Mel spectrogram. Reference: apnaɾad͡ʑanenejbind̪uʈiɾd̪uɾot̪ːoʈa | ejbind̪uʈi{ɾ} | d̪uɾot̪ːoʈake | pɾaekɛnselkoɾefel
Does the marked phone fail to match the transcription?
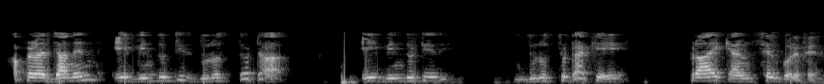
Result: no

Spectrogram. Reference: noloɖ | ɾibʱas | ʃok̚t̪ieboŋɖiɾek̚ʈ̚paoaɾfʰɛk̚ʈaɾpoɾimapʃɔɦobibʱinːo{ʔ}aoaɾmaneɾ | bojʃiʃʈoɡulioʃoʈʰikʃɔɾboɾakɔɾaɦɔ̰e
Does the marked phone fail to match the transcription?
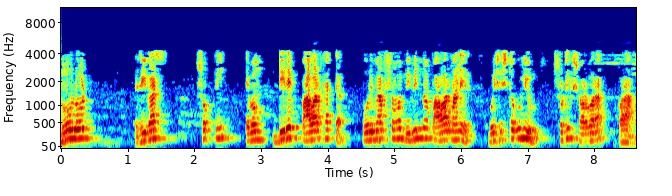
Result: yes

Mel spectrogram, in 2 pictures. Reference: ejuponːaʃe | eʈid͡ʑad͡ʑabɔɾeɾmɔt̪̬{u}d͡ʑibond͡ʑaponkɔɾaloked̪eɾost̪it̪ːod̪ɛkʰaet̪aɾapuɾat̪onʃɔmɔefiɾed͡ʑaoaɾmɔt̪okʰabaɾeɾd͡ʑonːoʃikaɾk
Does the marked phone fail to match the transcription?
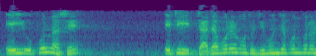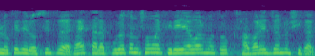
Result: yes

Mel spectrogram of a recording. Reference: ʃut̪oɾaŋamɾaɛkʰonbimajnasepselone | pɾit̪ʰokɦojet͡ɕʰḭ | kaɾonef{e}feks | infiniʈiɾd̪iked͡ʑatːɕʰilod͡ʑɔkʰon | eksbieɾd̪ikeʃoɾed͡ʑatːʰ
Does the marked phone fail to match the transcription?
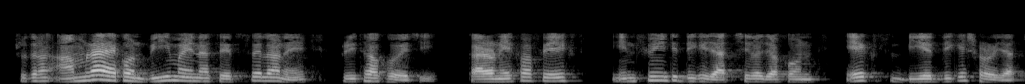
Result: yes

